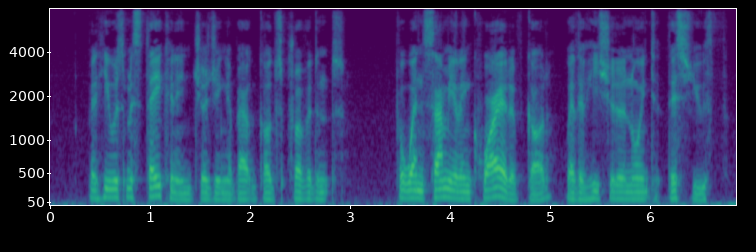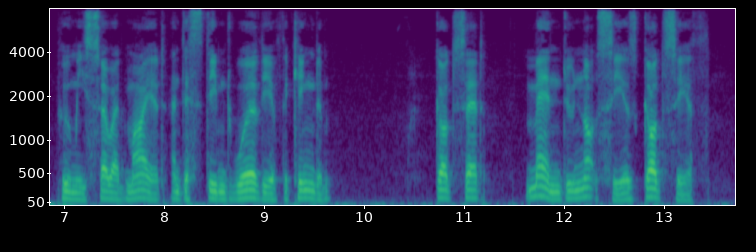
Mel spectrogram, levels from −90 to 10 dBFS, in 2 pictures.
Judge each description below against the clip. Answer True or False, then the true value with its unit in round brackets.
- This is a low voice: True (105 Hz)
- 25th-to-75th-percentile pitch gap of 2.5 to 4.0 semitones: True (3.6 semitones)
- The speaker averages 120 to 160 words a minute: False (175 wpm)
